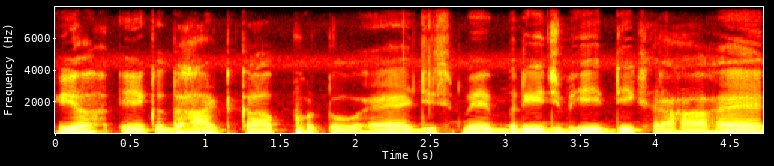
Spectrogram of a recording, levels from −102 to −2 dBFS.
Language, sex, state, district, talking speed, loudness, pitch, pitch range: Hindi, male, Jharkhand, Palamu, 150 wpm, -15 LUFS, 120 Hz, 115-125 Hz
